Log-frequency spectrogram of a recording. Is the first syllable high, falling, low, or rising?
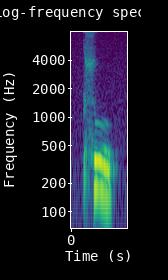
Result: falling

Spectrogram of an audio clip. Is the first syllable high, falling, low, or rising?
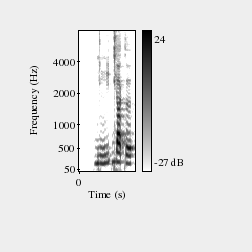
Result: low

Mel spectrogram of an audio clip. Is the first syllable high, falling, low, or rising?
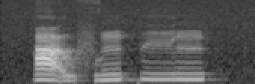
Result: low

